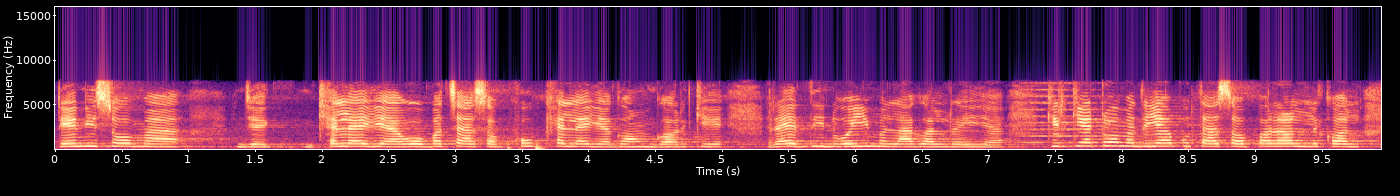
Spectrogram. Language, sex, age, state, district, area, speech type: Maithili, female, 30-45, Bihar, Supaul, rural, spontaneous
